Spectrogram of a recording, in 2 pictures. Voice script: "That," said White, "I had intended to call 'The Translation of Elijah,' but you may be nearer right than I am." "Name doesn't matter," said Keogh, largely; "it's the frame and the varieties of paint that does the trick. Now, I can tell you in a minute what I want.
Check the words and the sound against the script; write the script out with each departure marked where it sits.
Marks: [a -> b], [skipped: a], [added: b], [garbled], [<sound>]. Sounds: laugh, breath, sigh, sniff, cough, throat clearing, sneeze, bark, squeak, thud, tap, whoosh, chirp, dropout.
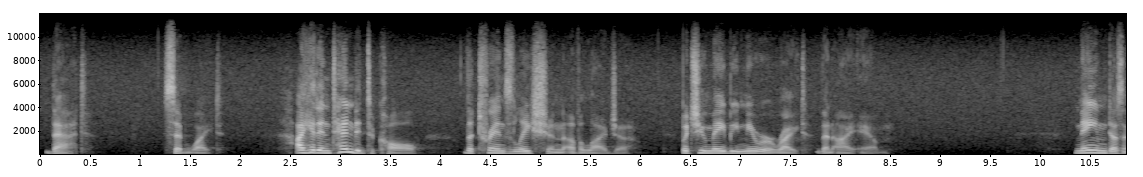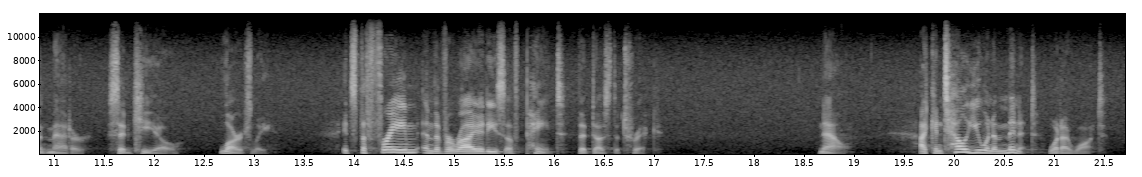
"That," said White, "I had intended to call 'The Translation of Elijah,' but you may be nearer right than I am." "Name doesn't matter," said Keogh, largely; "it's the frame and the varieties of paint that does the trick. Now, I can tell you in a minute what I want.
